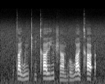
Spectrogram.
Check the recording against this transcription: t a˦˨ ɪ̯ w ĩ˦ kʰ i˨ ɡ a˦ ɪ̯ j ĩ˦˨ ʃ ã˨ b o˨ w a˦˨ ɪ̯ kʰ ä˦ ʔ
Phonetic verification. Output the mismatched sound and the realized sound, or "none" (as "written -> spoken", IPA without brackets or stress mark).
ɡ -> kʰ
